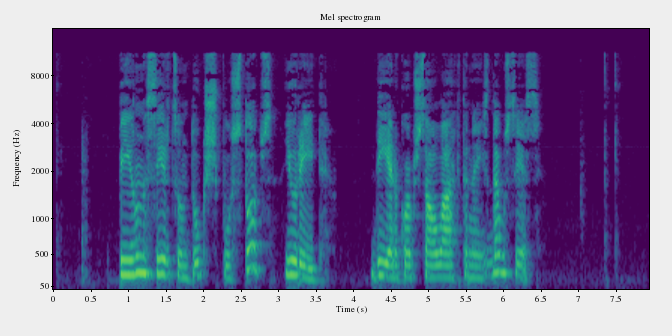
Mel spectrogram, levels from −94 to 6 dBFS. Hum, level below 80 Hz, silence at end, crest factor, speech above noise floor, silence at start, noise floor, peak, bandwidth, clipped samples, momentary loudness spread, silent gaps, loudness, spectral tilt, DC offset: none; -68 dBFS; 1.5 s; 18 dB; 52 dB; 0.9 s; -76 dBFS; -8 dBFS; 11.5 kHz; under 0.1%; 11 LU; none; -25 LUFS; -4.5 dB/octave; under 0.1%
